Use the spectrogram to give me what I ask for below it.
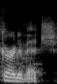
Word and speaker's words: Grdovic: that's her last name which just it's just gerovich sort of pronouncing it some right on this you're doing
